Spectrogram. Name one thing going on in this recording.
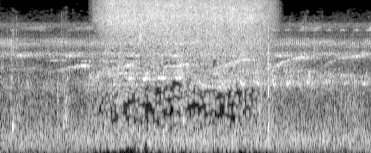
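A fishing line whizzes off a reel during a cast.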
